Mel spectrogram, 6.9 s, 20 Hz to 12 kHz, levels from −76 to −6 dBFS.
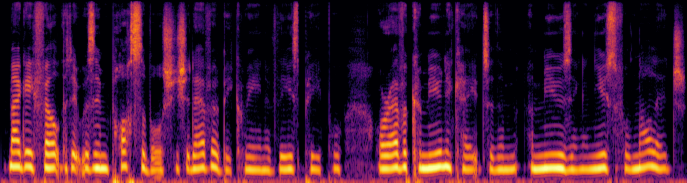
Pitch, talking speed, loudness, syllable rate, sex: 205 Hz, 200 wpm, -16 LUFS, 6.5 syllables/s, female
